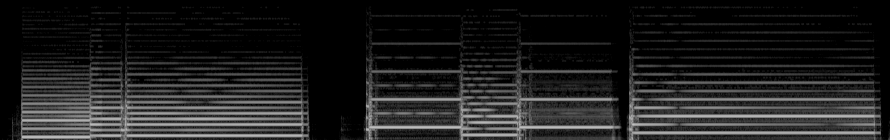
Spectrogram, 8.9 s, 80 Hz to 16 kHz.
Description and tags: guitar.overdrive.harmonics.01
played with Ibanez electric guitar, processed through Korg AX30G multieffect (distorsion)
musical-instruments, overdrive, electric-guitar, harmonics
